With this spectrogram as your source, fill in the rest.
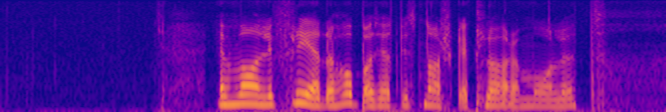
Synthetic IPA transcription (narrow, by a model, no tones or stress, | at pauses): ɛnvɑːnlɪɡfɾeːd̪aɦɔpːasjaat̪vɪsnɑːʈʂkakʰlɑ̰ːɾa̰moːlət̪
